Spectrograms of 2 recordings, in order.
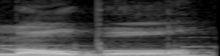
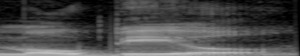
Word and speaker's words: Mobile: Number eight, Mobile, Alabama. Common popular pronunciation, Mobile. Prevailing local pronunciation, Mobile.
